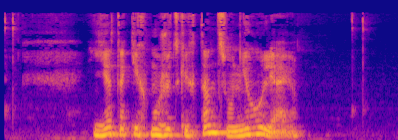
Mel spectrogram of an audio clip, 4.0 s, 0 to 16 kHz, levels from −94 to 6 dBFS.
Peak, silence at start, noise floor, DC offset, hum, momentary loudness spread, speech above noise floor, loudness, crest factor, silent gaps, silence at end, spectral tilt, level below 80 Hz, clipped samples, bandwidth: 0 dBFS; 0.95 s; -44 dBFS; under 0.1%; none; 15 LU; 32 dB; -13 LUFS; 14 dB; none; 1 s; -5.5 dB/octave; -46 dBFS; under 0.1%; 11.5 kHz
